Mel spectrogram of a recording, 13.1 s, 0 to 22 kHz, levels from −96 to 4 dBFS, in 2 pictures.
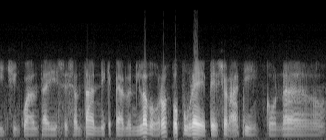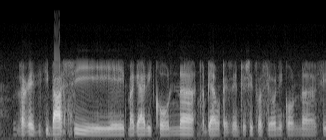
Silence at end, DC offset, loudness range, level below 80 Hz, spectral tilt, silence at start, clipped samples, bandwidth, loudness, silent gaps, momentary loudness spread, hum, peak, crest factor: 0 s; under 0.1%; 6 LU; -66 dBFS; -7 dB/octave; 0 s; under 0.1%; 6.4 kHz; -24 LUFS; none; 15 LU; none; -4 dBFS; 20 dB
